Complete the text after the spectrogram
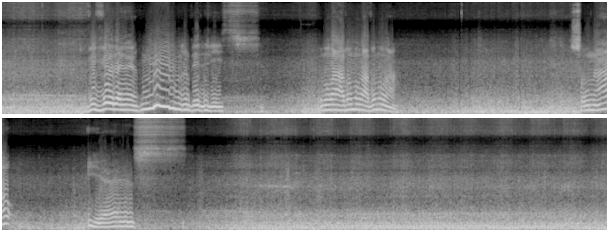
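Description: Wind rushes steadily past a moving motorcycle.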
